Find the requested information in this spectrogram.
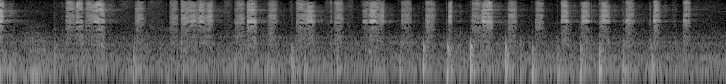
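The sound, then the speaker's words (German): A pen or marker writes a long word by hand in many quick, scratchy strokes. The strokes come in an irregular but steady rhythm, fairly faint, with no voices. “Ich schreibe das hier mal rein.”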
